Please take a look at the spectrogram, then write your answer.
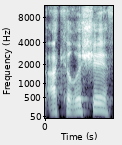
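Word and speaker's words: Akliouche: attack nice kind of support cast here with akishi that's how you say it and minamino in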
